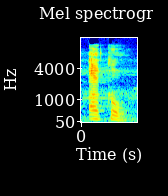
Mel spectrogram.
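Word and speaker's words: echo: हम कहते हैं जी एक स्टेटमेंट है जिसके नाम मैंने कल शायद मे बी इको वर्ड बोला था, इसका करेक्ट प्रोनाउंसिएशन है एको। एको एको एको करें, डेटा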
